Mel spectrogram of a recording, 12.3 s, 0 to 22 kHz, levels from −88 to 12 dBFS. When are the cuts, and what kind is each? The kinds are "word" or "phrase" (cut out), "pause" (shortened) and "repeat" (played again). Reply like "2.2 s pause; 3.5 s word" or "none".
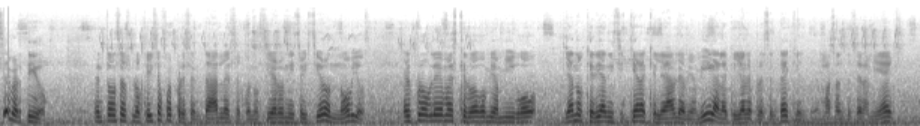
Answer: none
